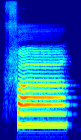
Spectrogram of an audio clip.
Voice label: "fa", Chinese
